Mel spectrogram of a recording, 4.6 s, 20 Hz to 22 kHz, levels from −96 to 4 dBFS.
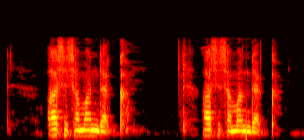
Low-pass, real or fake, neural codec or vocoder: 7.2 kHz; real; none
